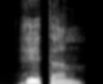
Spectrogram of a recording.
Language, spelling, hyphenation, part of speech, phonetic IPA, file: Hungarian, héten, hé‧ten, numeral / noun, [ˈheːtɛn], Hu-héten.ogg
- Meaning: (numeral) superessive singular of hét (“seven”); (noun) superessive singular of hét (“week”)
